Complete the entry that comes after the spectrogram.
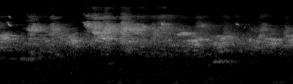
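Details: Budgie mother feeding her baby, heard as a loud, unbroken wash of high, rasping chirps and squeaky twitters filling all three seconds.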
